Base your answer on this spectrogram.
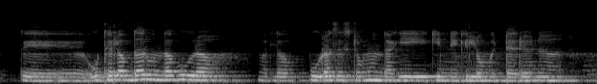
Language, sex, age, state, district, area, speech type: Dogri, female, 45-60, Jammu and Kashmir, Udhampur, urban, spontaneous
